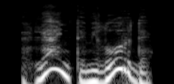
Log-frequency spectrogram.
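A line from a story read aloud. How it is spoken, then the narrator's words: Frightened whisper. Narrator (Ukrainian): злякано прошепотів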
